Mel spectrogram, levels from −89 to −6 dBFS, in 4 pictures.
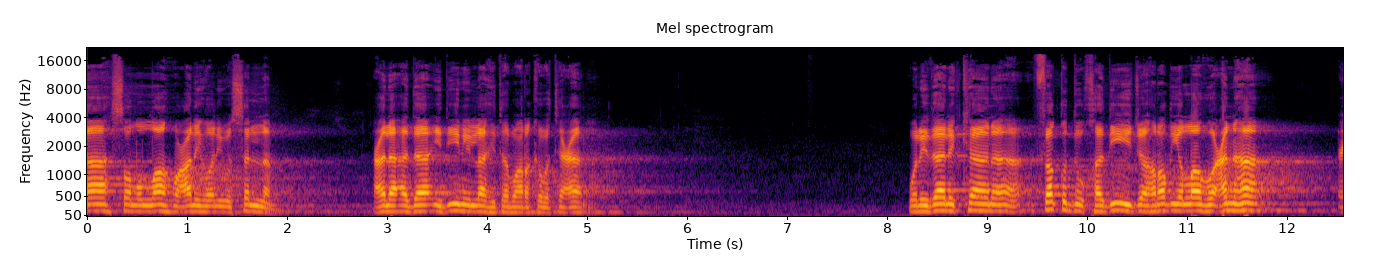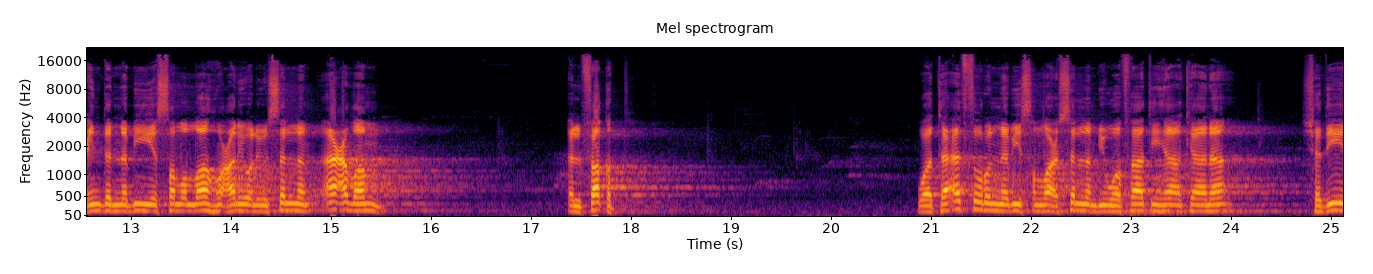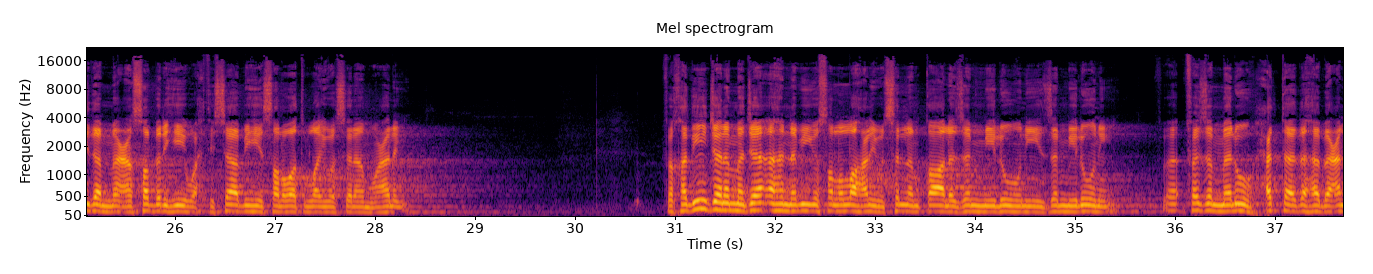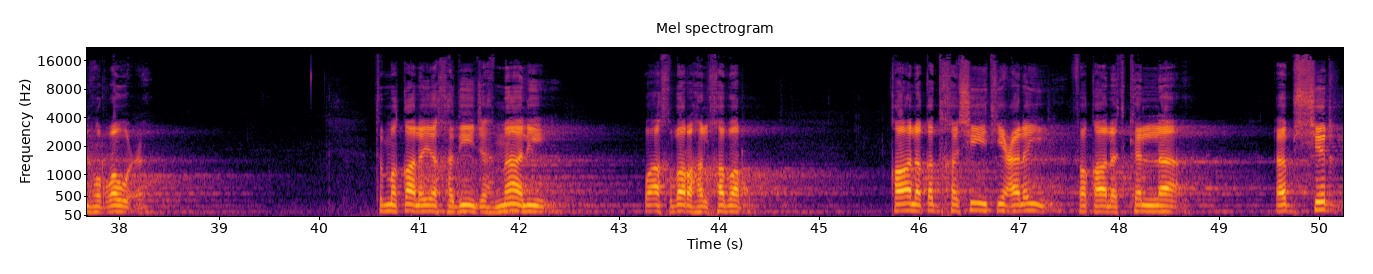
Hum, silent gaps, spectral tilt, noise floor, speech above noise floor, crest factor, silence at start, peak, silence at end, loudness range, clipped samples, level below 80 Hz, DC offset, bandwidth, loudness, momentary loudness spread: none; none; -4.5 dB/octave; -61 dBFS; 39 dB; 18 dB; 0 s; -6 dBFS; 0 s; 7 LU; under 0.1%; -64 dBFS; under 0.1%; 19 kHz; -22 LUFS; 15 LU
